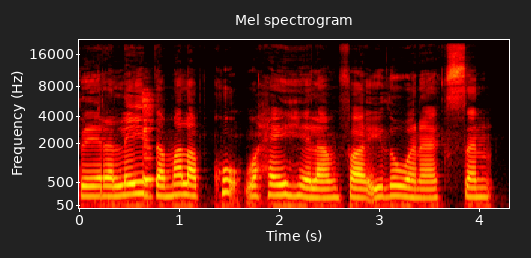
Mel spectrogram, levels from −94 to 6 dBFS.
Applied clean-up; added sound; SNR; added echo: neural mask model RNNoise.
